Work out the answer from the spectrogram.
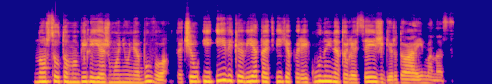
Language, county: Lithuanian, Šiauliai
